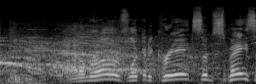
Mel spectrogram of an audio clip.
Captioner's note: cheers & applause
